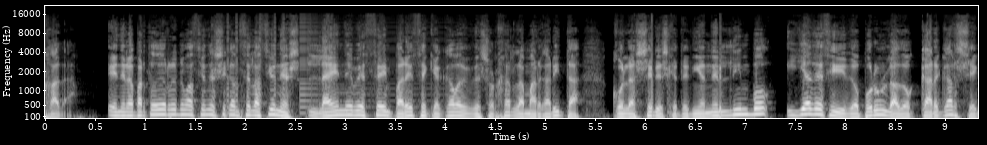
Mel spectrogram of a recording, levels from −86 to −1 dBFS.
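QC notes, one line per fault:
1.82–2.39 s, GSM signalling bursts: a nearby 2G phone, in signalling mode, sends short clusters of radio bursts at about 217 Hz that the audio circuitry rectifies, giving a galloping dit-dit-dit of brief buzzes, roughly 15 dB below the speech, right after "apartado de renovaciones y".
2.55–4.22 s, GSM phone buzz: a nearby 2G phone, now in a call, transmits continuous bursts 217 times a second, and rectification of those pulses turns into a steady, hard, raspy buzz rich in harmonics, about 27 dB below the speech, ending just before "desorjar la margarita con".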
